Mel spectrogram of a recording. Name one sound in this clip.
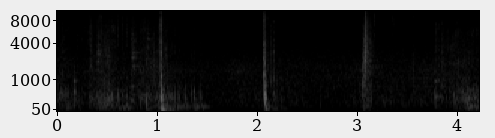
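A sapling snaps as it is pulled up.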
